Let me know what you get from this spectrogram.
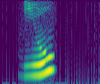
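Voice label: "niu2", Chinese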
